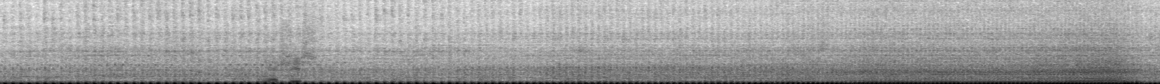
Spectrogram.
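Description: A warmed-up Honda motorcycle engine idles with a steady rapid clattering pulse, close and even, rising slightly near the end as it is blipped, no speech.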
